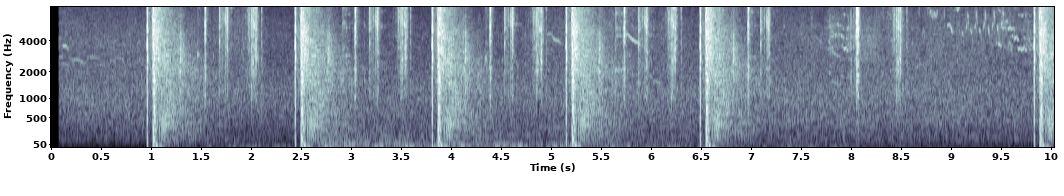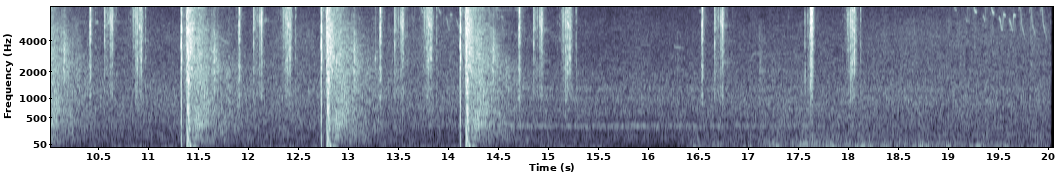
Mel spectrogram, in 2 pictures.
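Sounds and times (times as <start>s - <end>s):
Arisaka rifle: 1.0s - 7.3s, 9.8s - 15.3s, 16.5s - 16.9s.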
